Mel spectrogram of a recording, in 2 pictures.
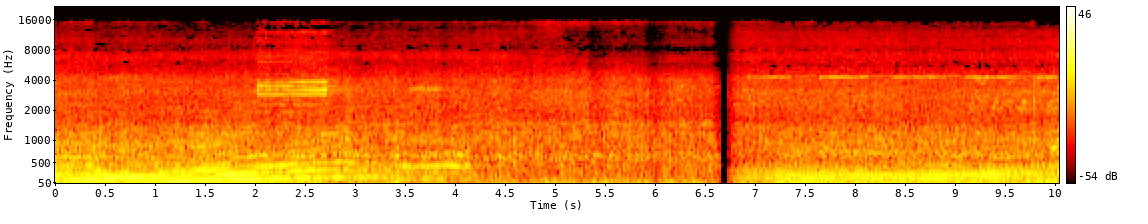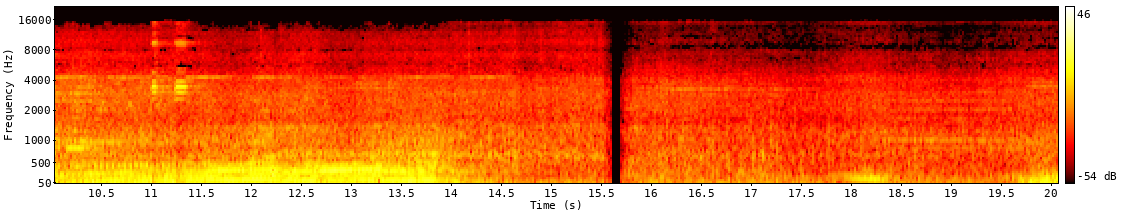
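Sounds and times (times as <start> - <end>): car engine revving loud: 0.0 - 4.1, 6.8 - 14.2.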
